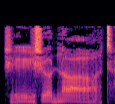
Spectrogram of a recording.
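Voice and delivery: very slow, immense godlike voice; Storm Father's voice. A narrator's reading. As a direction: let each word roll like distant thunder.

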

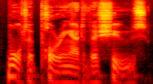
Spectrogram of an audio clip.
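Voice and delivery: usual speaking voice

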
